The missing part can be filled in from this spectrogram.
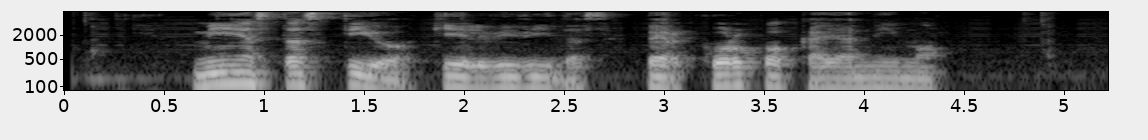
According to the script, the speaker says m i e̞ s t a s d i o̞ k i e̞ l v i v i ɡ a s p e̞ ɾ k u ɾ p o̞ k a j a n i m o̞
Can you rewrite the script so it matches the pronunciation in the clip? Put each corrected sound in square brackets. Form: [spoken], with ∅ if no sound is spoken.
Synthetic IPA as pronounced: m i e̞ s t a s [t] i o̞ k i e̞ l v i v i [d] a s p e̞ ɾ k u ɾ p o̞ k a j a n i m o̞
